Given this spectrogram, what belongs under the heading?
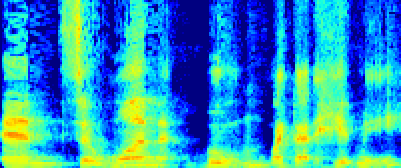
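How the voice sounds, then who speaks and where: This woman has a plain, everyday voice, medium in pitch, with ordinary pitch variation. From US Midwest (Racine, Wisconsin), born in the Philippines. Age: 40s. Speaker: novelist. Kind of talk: interview.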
